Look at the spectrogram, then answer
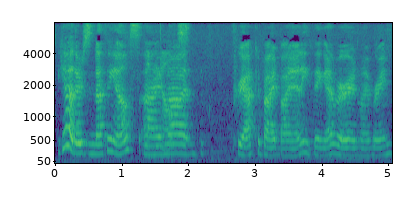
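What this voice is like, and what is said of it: Sarcastic delivery. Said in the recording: “That was sarcasm”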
